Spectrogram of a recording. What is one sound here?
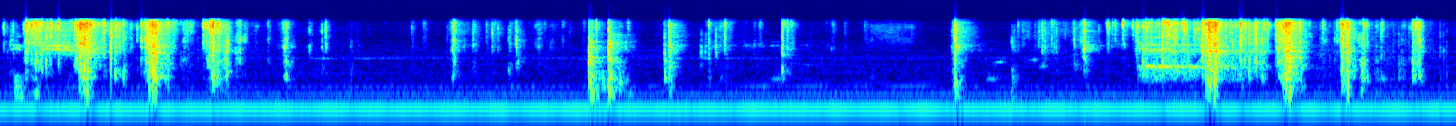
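Plastic card packs rustle and crinkle as hands handle them.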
